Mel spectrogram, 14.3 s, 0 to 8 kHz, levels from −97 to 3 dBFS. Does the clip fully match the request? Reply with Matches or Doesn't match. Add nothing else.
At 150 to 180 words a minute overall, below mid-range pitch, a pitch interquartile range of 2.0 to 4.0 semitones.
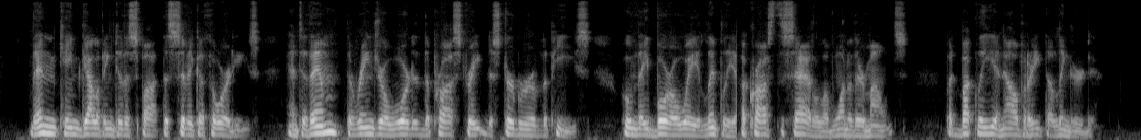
Matches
